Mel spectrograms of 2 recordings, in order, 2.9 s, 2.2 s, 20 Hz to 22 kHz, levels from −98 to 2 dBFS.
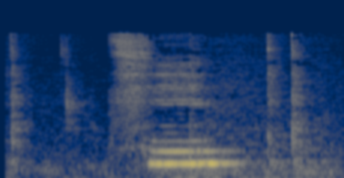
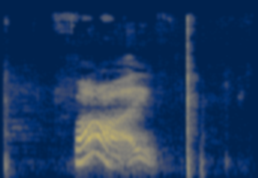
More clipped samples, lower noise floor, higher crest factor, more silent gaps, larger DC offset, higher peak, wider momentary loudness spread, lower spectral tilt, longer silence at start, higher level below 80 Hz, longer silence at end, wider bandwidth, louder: neither; about the same, -61 dBFS vs -64 dBFS; second, 16 dB vs 24 dB; neither; neither; second, -18 dBFS vs -4 dBFS; first, 23 LU vs 14 LU; first, -4.5 dB/octave vs -2 dB/octave; second, 0.1 s vs 0.6 s; first, -70 dBFS vs -78 dBFS; second, 0.3 s vs 0.55 s; second, 11.5 kHz vs 16.5 kHz; second, -30 LUFS vs -25 LUFS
